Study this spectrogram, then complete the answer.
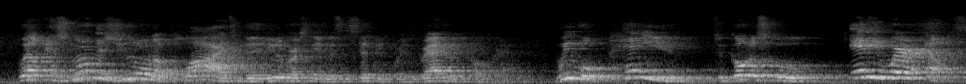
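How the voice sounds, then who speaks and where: High-pitched man with an American accent, very wide pitch swings, a moderate pace, audible room echo and noticeable background noise. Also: big swings in loudness. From US South, Birmingham, Alabama. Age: 50s. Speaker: professor. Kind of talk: lecture.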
